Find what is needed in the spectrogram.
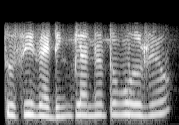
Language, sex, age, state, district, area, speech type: Punjabi, female, 30-45, Punjab, Mohali, urban, conversation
